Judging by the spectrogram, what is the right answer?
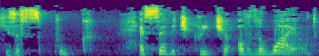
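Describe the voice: In a put-on character voice, a woman talks fairly slowly with a husky, rough edge, a fairly low pitch and lively intonation.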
